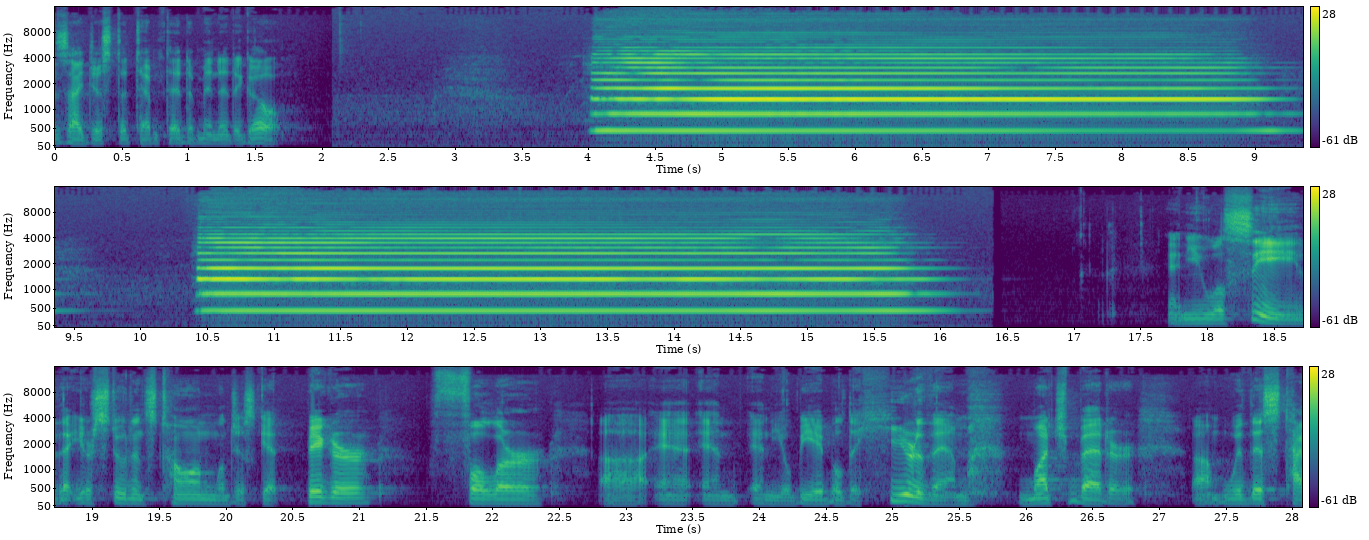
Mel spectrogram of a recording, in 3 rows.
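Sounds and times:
clarinet long held notes: 3.9s - 9.7s, 10.4s - 16.4s.

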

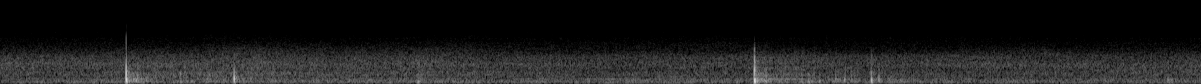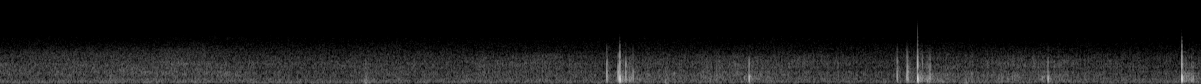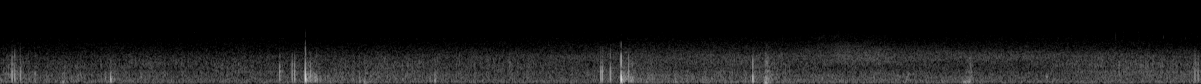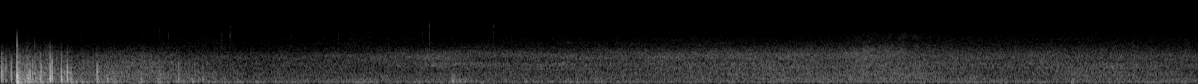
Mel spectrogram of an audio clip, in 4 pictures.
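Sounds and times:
steady background hiss: 0.0s - 48.0s
distant fireworks bangs: 1.2s - 3.0s, 7.4s - 9.2s, 18.0s - 20.1s, 20.9s - 22.9s, 23.8s - 25.8s, 26.7s - 41.8s
faint crackling: 33.0s - 42.0s.

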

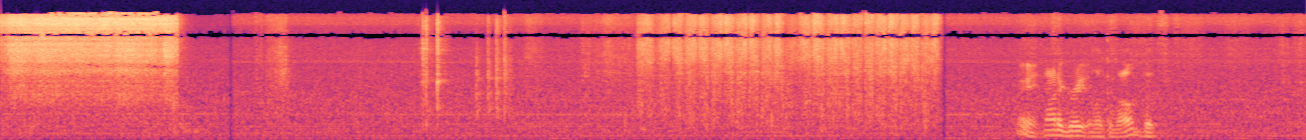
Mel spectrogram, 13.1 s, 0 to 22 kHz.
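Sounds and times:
scratchy rubbing on metal pipe: 6.4s - 9.4s.

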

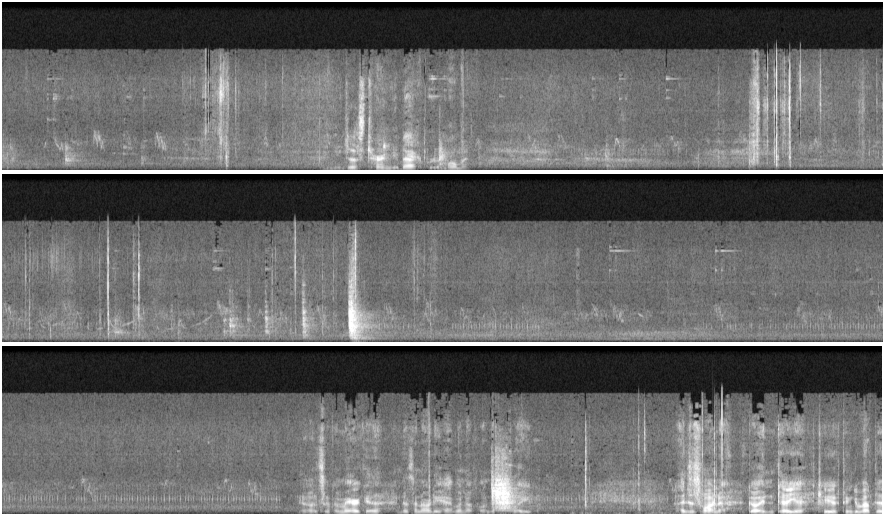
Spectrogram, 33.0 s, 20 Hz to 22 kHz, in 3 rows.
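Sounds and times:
outdoor background hiss: 0.0s - 33.0s
short sharp clicks and knocks: 13.8s - 15.8s.

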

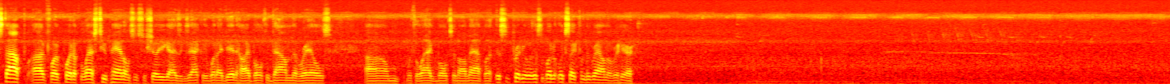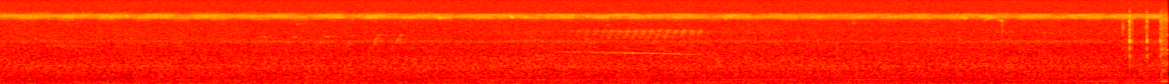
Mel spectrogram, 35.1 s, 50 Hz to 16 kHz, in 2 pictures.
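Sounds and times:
crickets chirping: 0.0s - 35.0s.

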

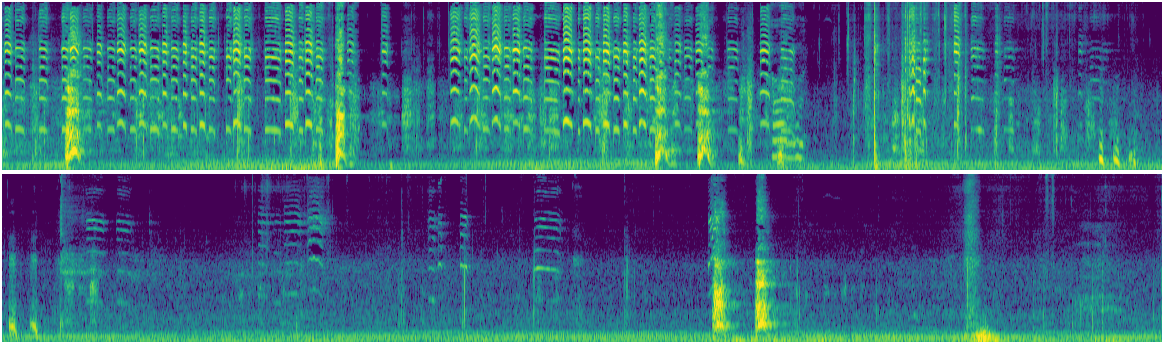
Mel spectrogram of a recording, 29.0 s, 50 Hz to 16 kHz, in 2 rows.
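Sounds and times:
squeaky toy squeaking: 0.0s - 5.0s, 5.6s - 10.1s, 11.1s - 13.9s, 15.5s - 16.3s, 17.6s - 18.8s, 19.8s - 21.7s
dog barking: 0.8s - 1.2s, 4.2s - 4.5s, 8.1s - 9.0s, 23.3s - 24.4s.

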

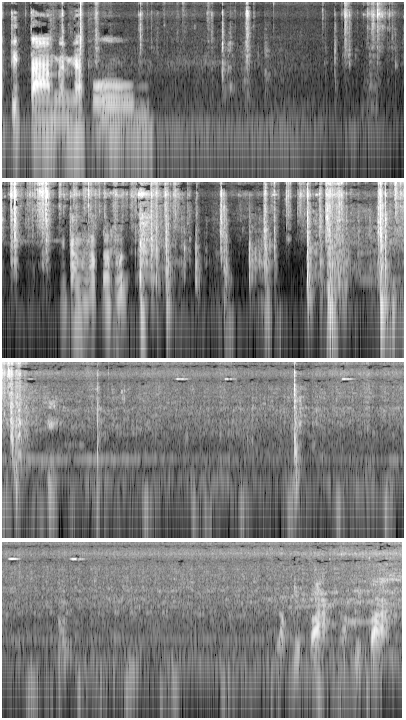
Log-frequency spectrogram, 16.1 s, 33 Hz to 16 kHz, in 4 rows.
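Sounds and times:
truck door clicks and knocks: 5.5s - 8.4s.

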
